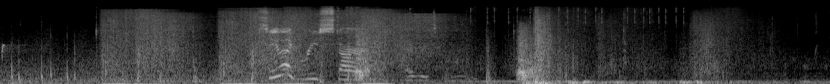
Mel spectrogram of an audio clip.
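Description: Footsteps rustle through tall grass at a run.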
